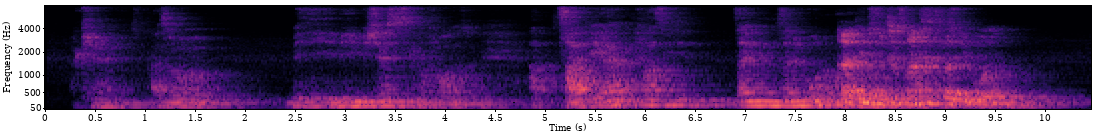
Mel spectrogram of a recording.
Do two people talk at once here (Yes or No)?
Yes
